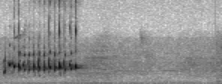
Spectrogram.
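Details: Breeding female Yellow-vented Bulbul calling males, giving one quick, rattling series of about a dozen sharp chirps lasting a second, followed by quiet and the start of another note.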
